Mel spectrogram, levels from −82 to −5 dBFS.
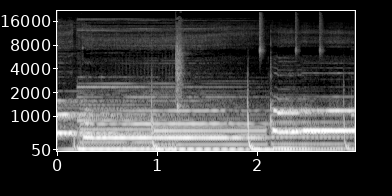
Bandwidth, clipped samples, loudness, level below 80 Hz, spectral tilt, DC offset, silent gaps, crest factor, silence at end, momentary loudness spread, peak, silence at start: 17.5 kHz; under 0.1%; -11 LUFS; -16 dBFS; -8 dB/octave; under 0.1%; none; 10 dB; 0 s; 5 LU; 0 dBFS; 0 s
